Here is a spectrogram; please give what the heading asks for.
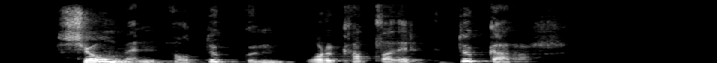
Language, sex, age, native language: Icelandic, male, 30-39, Icelandic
